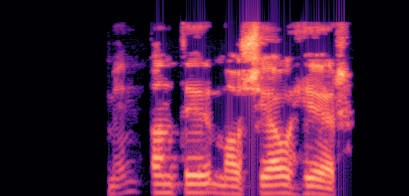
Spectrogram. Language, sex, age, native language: Icelandic, male, 50-59, Icelandic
